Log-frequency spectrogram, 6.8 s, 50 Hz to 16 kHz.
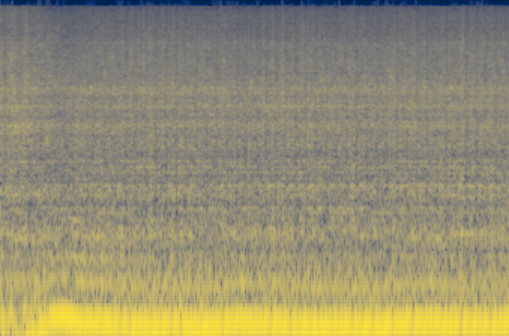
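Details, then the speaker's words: Freshly rebuilt 302 V8 (first rebuild), just started after an oil change, idling: deep steady burble with even beat, no ticks, knocks, rattles or smoke; clean healthy idle. "beautiful come out good no rattling no knocking no smoking everything's doing good"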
